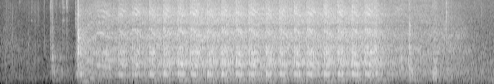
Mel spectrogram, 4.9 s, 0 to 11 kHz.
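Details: 1977 MGB after years off the road, with wiring loom fixed, fuel and spark present, good compression and old carbs refitted; steady cranking about three to four beats a second for three seconds, never catches; no start, distributor drive 180 degrees out.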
